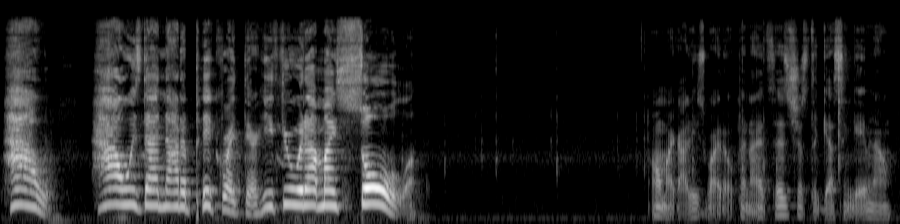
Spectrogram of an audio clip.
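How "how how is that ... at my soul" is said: loud, disbelieving, laughing yells; outraged shouting. Real, not acted. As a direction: yell in disbelief at the screen. Interception thrown against him.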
